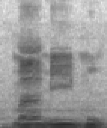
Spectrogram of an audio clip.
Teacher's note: keluar dari dua bibir gampang seperti kita mengucapkan huruf M dalam bahasa Indonesia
